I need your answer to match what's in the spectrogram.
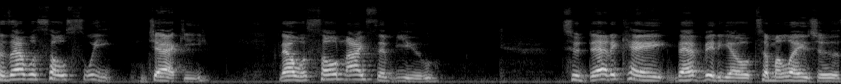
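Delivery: choked up, voice breaking, fighting back tears. Addressing Jackie about her video dedication, getting choked up. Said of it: "I'm look getting all choked up".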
